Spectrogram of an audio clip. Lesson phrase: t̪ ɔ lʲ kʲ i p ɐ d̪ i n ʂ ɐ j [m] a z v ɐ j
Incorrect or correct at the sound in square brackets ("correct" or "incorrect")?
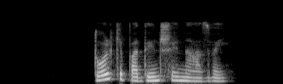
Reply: incorrect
